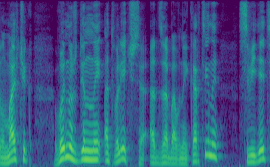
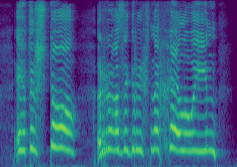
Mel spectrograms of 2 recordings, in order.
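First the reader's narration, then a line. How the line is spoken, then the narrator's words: Shouting. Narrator (Russian): закричала она на Фишера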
